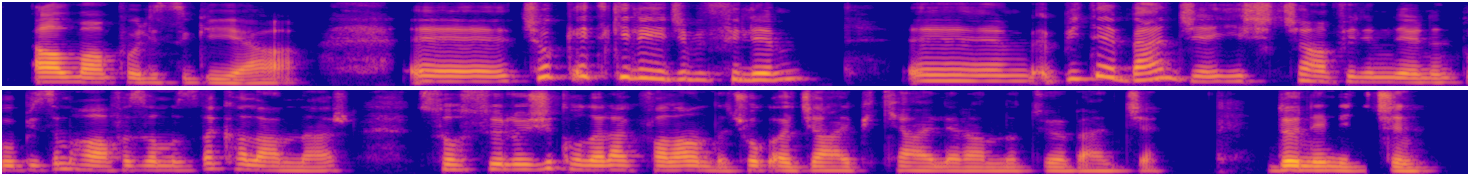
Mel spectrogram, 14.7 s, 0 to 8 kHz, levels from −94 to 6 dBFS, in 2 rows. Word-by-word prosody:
Alman 165 -2 +6
polisi 145 -2 -6
güya. 130 -2 -4 0.5
Eee, 180 0 +1
çok 340 +2 -1
etkileyici 305 -8 +1
bir 235 - -8
film. 245 +3 0 0.4
Emm, 195 -1 -2 0.2
bir 270 0 -3
de 325 -10 +1
bence 245 -5 +2
Yeşilçam 185 +1 -2
filmlerinin 155 -3 -3
bu 155 0 -3
bizim 185 +5 -2
hafızamızda 155 +1 -2
kalanlar 145 -6 -3 0.3
sosyolojik 180 +3 +4
olarak 165 -1 +2
falan 155 -1 +2
da 130 - -7
çok 150 +3 -1
acayip 140 -1 -1
hikayeler 135 -2 -3
anlatıyor 130 0 -4
bence 130 0 -6 0.6
dönem 150 -2 +8
için. 130 -1 -1
160 Hz, 120 wpm, -24 LUFS, 140-195 Hz, 0.6 s, dönem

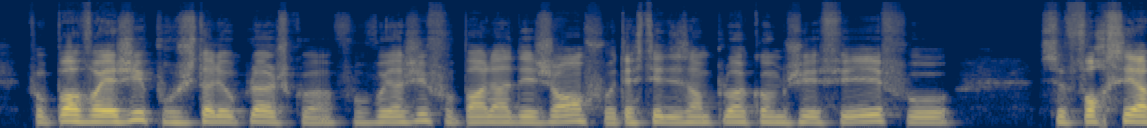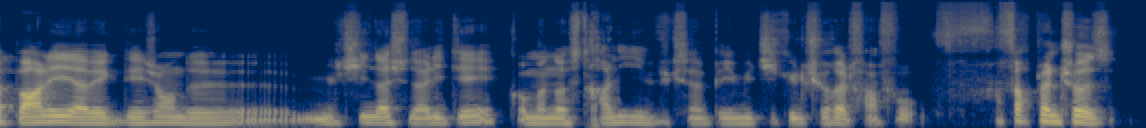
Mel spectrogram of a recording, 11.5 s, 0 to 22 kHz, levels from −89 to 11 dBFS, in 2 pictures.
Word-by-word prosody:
faut 145 - -6
pas 165 +4 +9
voyager 155 +5 +7
pour 140 -7 -6
juste 130 +2 -5
aller 150 -2 +4
aux 145 - -1
plages, 145 -1 0
quoi, 130 0 -8
faut 130 +1 -14
voyager, 140 +5 -2
faut 150 -4 -10
parler 140 0 +2
à 140 - 0
des 140 0 -1
gens, 145 +4 +2
faut 125 -5 -8
tester 130 +3 -2
des 135 0 -3
emplois 140 +1 -1
comme 140 -1 -4
j'ai 135 0 -2
fait, 145 +5 0
faut 135 -4 -4 0.4
se - - -4
forcer 150 +4 +4
à 150 - +9
parler 145 +1 +4
avec 130 -1 +1
des 125 -1 -5
gens 135 +1 -5
de 130 +10 -8
multinationalité, 130 - -5
comme 125 - -6
en 120 - -3
Australie 125 +2 -6
vu 140 - -17
que - - -15
c'est - - -10
un - - -9
pays 120 -1 -10
multiculturel, 115 -1 -5
enfin - - -10
faut - - -13
faut - - -17
faire - - -2
plein 165 - +3
de 150 - -1
choses. 145 -6 +1
140 Hz, 255 wpm, -23 LUFS, 130-150 Hz, 0.4 s, pas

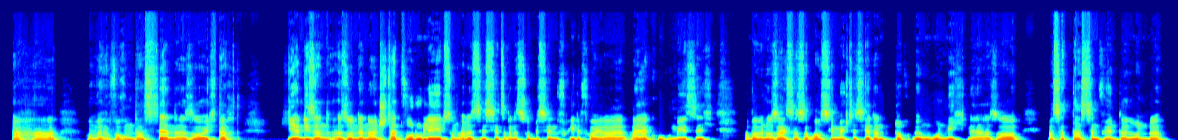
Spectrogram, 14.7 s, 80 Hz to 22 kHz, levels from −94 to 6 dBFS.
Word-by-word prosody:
Aha. 95 +2 -3 0.3
Und 90 -2 -5
wa 95 +2 -3
warum 90 +1 -2
das 150 +6 -2
denn? 95 -4 +3
Also, 90 +1 +1
ich 90 0 -2
dachte, 110 -1 -3 0.5
hier 125 -1 +4
in 120 - +5
diesen 110 0 +3
also 100 +1 0
in 105 - +4
der 105 - +3
neuen 105 0 +2
Stadt, 140 +7 -2
wo 130 - +6
du 120 - +6
lebst 120 0 +5
und 110 - -2
alles, 110 +1 -1
ist 110 0 -3
jetzt 110 0 -3
alles 105 0 -2
so 110 - -2
'n 105 - -3
bisschen 105 0 -1
Friede, 105 +1 -3
Freude, 100 -2 -1
Eierkuchen 135 - -1
mäßig, 85 +8 -2 0.3
aber 95 +2 +1
wenn 100 - +3
du 95 - +3
sagst, 105 +2 0
dass 110 -3 -2
du 105 - -1
ausziehen 115 +3 0
möchtest 115 -1 -3
ja 110 - +3
dann 105 0 -2
doch 110 -1 -4
irgendwo 115 +3 +3
nicht, 150 +2 +1
ne? 90 +1 -3
Also, 90 0 -1 0.3
was 100 -1 -6
hat 115 -1 -5
das 115 +2 0
denn 155 -4 +4
für 100 - -2
Hintergründe? 85 +1 -1
105 Hz, 215 wpm, -21 LUFS, 95-115 Hz, 0.5 s, wo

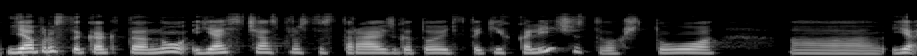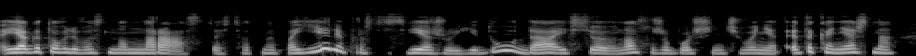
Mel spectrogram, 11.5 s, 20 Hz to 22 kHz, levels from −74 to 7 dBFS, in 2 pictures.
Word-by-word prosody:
Я 240 +3 +10
просто 270 -4 +2
как-то 205 -1 +3
ну 245 +4 +2
я 210 +4 +5
сейчас 225 -2 -2
просто 215 -1 -8
стараюсь 205 0 0
готовить 200 0 -2
в - - -24
таких 195 +3 -6
количествах, 215 - -2
что, 200 0 -1 0.4
э, - - -13 0.6
я 210 +2 +2
я 220 +2 +8
готовлю 225 -3 0
в - - -7
основном 200 0 -4
на 195 - +1
раз. 155 -6 -1
То - - -10
есть 160 - -15
вот 175 -1 -13
мы 190 -1 -8
поели 240 - +3
просто 200 -7 -12
свежую 185 -4 -1
еду, 245 - -2
да 200 0 +2
и 190 - -2
всё, 185 -2 -3
у 160 - -8
нас 220 +3 -3
уже 185 -1 -6
больше 180 0 -6
ничего 180 +2 -6
нет. 170 -2 -4
Это 200 +7 +1
конечно, 220 -3 -2
205 Hz, 210 wpm, -23 LUFS, 190-220 Hz, 0.6 s, Я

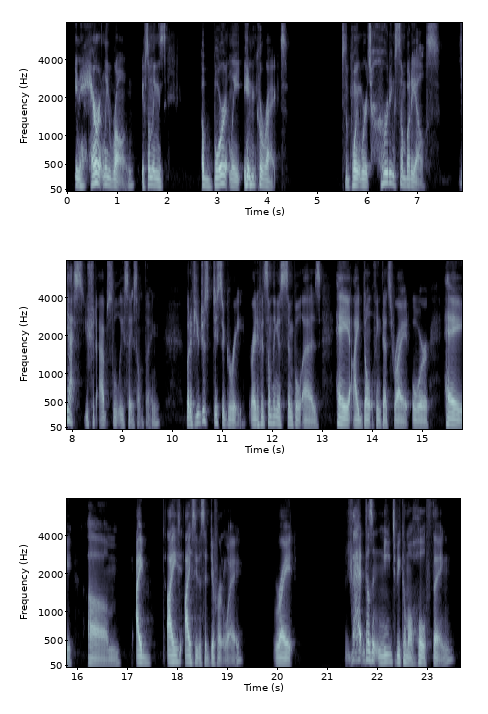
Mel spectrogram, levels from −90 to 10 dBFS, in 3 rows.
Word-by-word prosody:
inherently 135 +4 +5
wrong, 120 0 -1 0.2
if - - -4
something's 125 -6 +1 0.7
abhorrently 115 -2 +3
incorrect 135 -4 +1 1.1
to - - -7
the 105 - -7
point 125 -2 +4
where 120 - +2
it's 115 - -2
hurting 170 +1 +1
somebody 125 -6 0
else 95 - -6 0.4
yes, - - -1
you - - -7
should - - -9
absolutely - - -6
say - - -6
something, - - -12 0.5
but 115 - +3
if 115 0 -1
you - - 0
just 165 +2 -4
disagree, 110 -5 -3
right? 100 0 +1
If 100 - -5
it's 115 - -2
something 125 -2 -1
as 110 -1 0
simple 105 -4 -2
as, 80 -2 -4 0.3
"Hey, 105 -4 +5
I 95 -2 0
don't 90 +1 -1
think 90 -3 -6
that's 85 -1 -4
right," 85 -3 0
or 85 -3 -1 0.3
"Hey, 90 -4 +3 0.3
um, 85 -1 -2 0.3
I 105 -3 +6 0.4
I 115 +1 +5
I 110 0 +6
see 110 +1 -3
this 95 - -3
a - - -3
different 85 - -5
way." 145 +2 -7 0.6
Right? 90 -2 +3 1.2
That 140 - +1
doesn't 150 -2 +1
need 115 +3 -2
to 115 - -4
become 110 -2 -1
a 90 - +1
whole 100 +4 +1
thing. 155 - -4
110 Hz, 145 wpm, -24 LUFS, 95-125 Hz, 1.2 s, I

